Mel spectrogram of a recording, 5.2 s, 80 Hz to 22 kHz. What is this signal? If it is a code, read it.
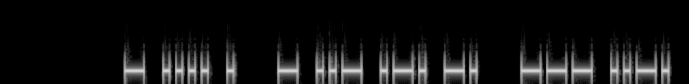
Morse code, heard as a keyed tone, about 25 wpm, 700 Hz. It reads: THE TURN OF
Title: Sets of 5 Words 25wpm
